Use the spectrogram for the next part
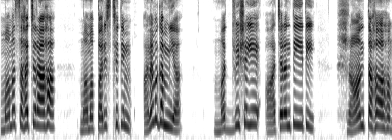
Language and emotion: Sanskrit, angry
